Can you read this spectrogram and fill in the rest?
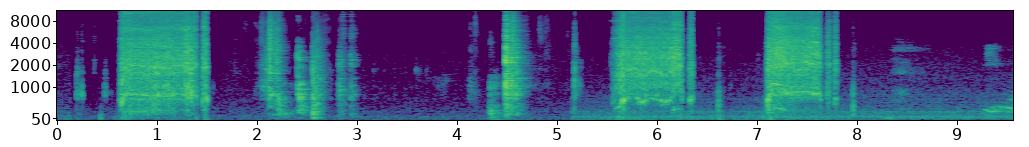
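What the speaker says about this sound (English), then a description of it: "I'm gonna drill that at least another size bigger." A drill bores out a hole to a larger size for a throttle cable on a 1972 VW Super Beetle engine, heard as several short, close, harsh bursts separated by pauses and light metallic handling clatter.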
